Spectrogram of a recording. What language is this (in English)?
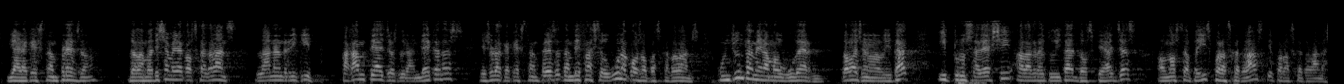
Catalan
